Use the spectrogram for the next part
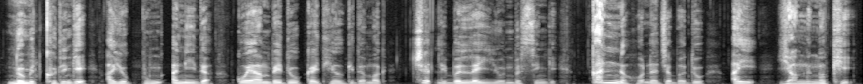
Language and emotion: Manipuri, surprised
